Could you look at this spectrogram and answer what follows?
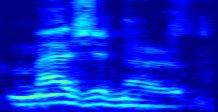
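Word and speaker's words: Maginot: It's pronounced Majinino as in the Majino line.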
